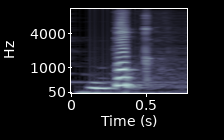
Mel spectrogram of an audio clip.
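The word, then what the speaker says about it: book: यानी कि छोटा उ बुक। अब बुक में स्पेलिंग में डबल डबल ओ है। लेकिन बोलते इसको छोटे ऊ के साथ है।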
